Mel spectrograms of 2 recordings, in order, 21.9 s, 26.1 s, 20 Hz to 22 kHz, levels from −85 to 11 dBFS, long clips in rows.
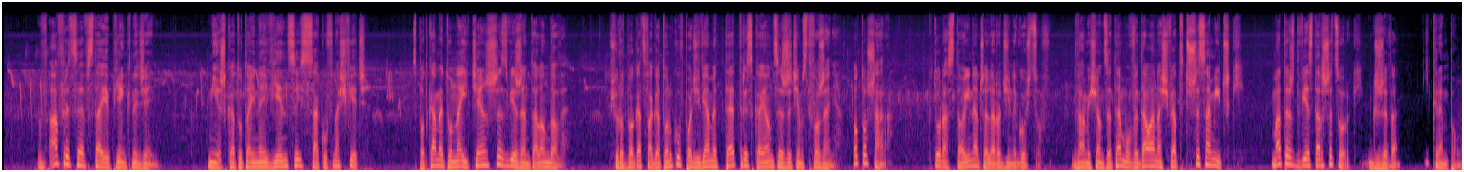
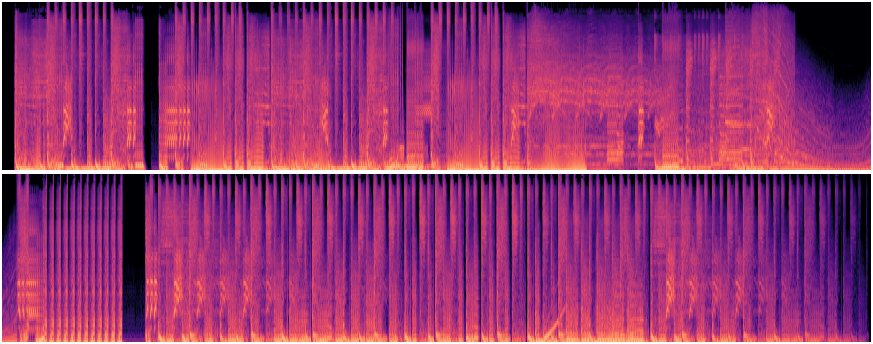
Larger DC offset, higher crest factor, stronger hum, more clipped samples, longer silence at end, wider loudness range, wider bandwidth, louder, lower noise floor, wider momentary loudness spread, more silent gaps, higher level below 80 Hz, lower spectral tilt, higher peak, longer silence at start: neither; first, 14 dB vs 8 dB; neither; second, under 0.1% vs 0.3%; second, 0 s vs 0.25 s; about the same, 2 LU vs 3 LU; second, 16.5 kHz vs over 20 kHz; second, -16 LUFS vs -11 LUFS; first, -39 dBFS vs -30 dBFS; first, 15 LU vs 9 LU; neither; second, -34 dBFS vs -12 dBFS; about the same, -4 dB/octave vs -4.5 dB/octave; about the same, -2 dBFS vs 0 dBFS; second, 0.05 s vs 0.2 s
